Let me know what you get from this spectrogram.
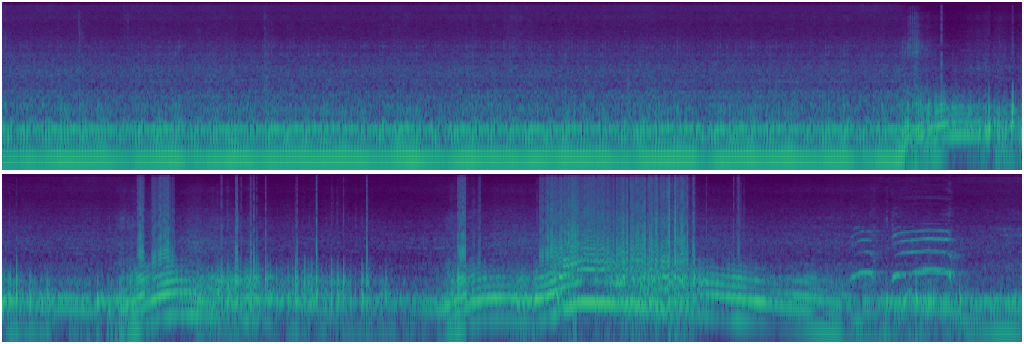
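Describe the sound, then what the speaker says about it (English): A car engine idles with a steady low hum, then revs hard in a series of loud, rising and falling bursts, close and dominating. "We need some revs, hang on."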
